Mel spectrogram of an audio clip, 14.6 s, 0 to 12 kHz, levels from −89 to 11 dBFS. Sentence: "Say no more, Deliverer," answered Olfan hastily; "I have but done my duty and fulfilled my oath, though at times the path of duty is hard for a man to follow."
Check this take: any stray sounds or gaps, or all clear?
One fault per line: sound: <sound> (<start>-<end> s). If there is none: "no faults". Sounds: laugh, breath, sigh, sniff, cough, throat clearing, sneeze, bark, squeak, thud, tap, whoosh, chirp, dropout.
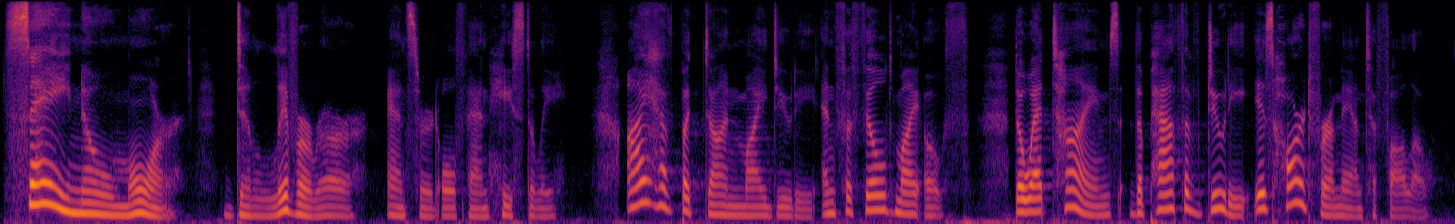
no faults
